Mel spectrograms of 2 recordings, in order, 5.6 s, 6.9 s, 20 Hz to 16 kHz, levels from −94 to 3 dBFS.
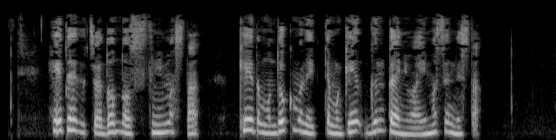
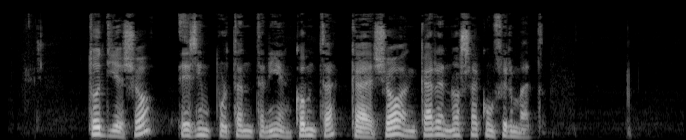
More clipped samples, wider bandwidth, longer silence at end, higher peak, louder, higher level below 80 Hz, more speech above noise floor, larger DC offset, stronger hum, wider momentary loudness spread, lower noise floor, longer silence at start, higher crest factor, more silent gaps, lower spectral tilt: neither; about the same, 11 kHz vs 11.5 kHz; second, 0.8 s vs 1.45 s; about the same, -6 dBFS vs -8 dBFS; about the same, -26 LUFS vs -27 LUFS; about the same, -74 dBFS vs -76 dBFS; second, 38 dB vs 51 dB; neither; neither; about the same, 6 LU vs 8 LU; second, -64 dBFS vs -77 dBFS; second, 0.5 s vs 0.9 s; about the same, 20 dB vs 20 dB; neither; about the same, -4.5 dB/octave vs -5.5 dB/octave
